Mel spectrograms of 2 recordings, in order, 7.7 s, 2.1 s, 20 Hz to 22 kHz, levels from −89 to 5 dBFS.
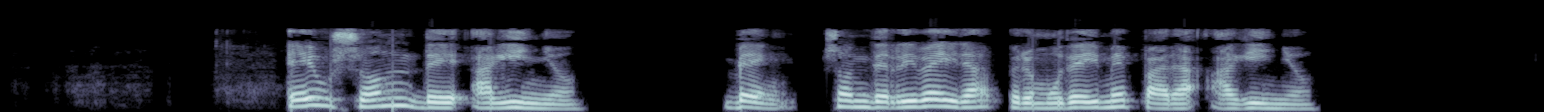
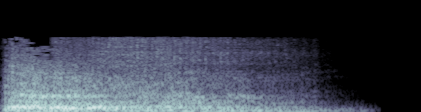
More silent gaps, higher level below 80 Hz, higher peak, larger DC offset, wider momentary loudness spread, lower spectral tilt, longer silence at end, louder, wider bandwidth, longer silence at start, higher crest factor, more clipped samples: first, 2.94-3.61 s, 3.99-4.10 s vs none; second, -58 dBFS vs -26 dBFS; about the same, 0 dBFS vs -2 dBFS; neither; second, 12 LU vs 19 LU; second, -4.5 dB/octave vs -12.5 dB/octave; first, 1.15 s vs 0.45 s; about the same, -13 LUFS vs -15 LUFS; first, 8 kHz vs 5.8 kHz; first, 1.45 s vs 0 s; about the same, 14 dB vs 12 dB; neither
